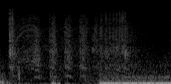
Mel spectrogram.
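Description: A car engine starts and hums steadily.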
